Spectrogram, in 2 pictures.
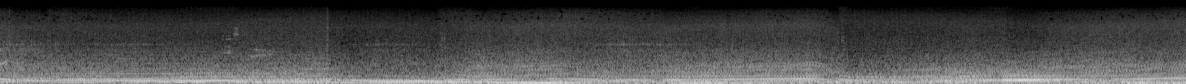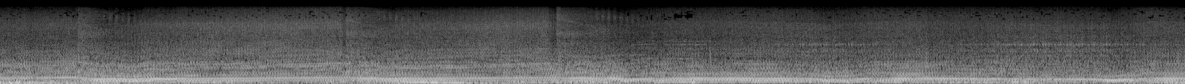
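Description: A car engine revs hard, rising and dropping in pitch as it shifts gears.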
